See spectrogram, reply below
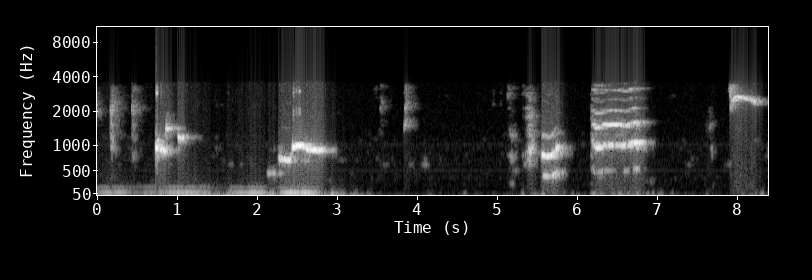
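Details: Morning chatter of an African grey parrot kept in foster care, mixing clipped squeaks, slurred whistles, a harsh rich-toned buzzy note lasting under a second, and a final high descending whistle, over a low hum early on.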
